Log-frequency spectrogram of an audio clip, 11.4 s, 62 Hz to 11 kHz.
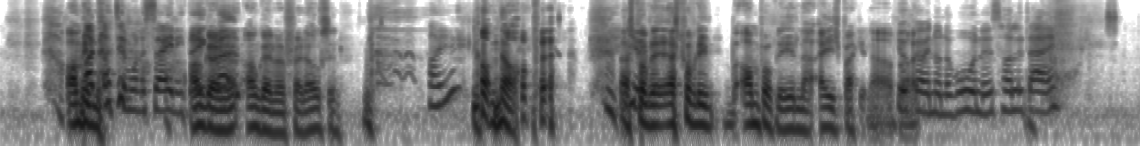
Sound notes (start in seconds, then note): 4.7 laughs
